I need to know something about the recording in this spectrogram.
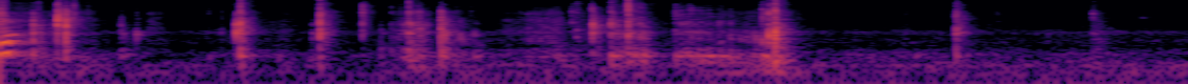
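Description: Clear plastic snack bag of popcorn being pulled open by hand, crinkling in short sharp crackles for about three seconds.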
